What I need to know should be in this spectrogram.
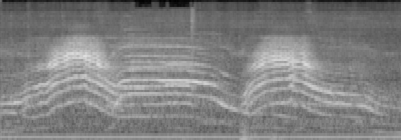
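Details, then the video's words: Cats in mating season caterwauling: two long drawn-out wails, each swelling upward in pitch then sliding back down, rich and nasal, about a second apart, over a steady low electrical hum. "creepy Cats Talking"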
